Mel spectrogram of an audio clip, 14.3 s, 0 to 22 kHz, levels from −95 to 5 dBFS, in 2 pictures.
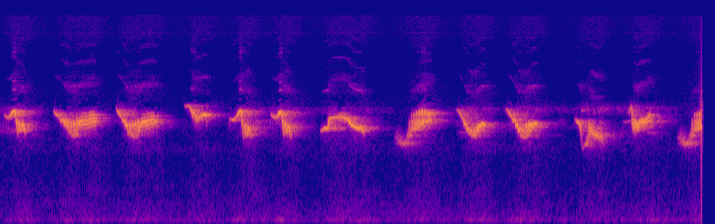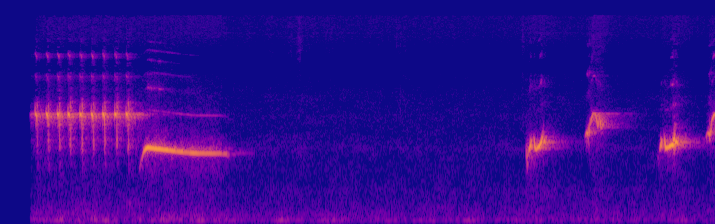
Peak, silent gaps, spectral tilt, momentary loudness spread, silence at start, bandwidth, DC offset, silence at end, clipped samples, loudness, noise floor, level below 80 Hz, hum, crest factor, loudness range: -14 dBFS; 7.03-7.43 s; 1.5 dB/octave; 12 LU; 0.05 s; 16.5 kHz; under 0.1%; 0 s; under 0.1%; -26 LUFS; -69 dBFS; -74 dBFS; none; 16 dB; 12 LU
